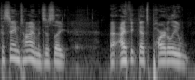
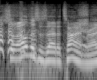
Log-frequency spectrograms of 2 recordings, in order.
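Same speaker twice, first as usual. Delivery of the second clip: words squeezed through real laughter; laughing loudly while talking; 6 semitones higher, 11 dB louder than usual. Real, not acted. Group laughing at joke.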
